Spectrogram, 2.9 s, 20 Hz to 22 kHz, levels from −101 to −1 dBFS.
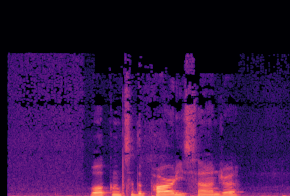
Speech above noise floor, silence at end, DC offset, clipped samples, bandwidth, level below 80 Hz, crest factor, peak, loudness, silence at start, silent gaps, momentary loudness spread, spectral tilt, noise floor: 28 dB; 0 s; under 0.1%; under 0.1%; 16 kHz; -48 dBFS; 22 dB; -4 dBFS; -24 LUFS; 0.9 s; none; 8 LU; -6.5 dB/octave; -51 dBFS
